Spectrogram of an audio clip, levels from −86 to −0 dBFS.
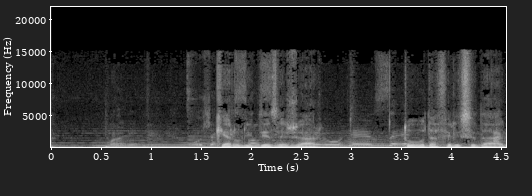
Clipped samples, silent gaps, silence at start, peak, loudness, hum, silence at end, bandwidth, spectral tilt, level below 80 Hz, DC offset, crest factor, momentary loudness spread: under 0.1%; none; 0 s; -8 dBFS; -25 LUFS; none; 0 s; 15.5 kHz; -5.5 dB/octave; -32 dBFS; 0.5%; 16 dB; 14 LU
